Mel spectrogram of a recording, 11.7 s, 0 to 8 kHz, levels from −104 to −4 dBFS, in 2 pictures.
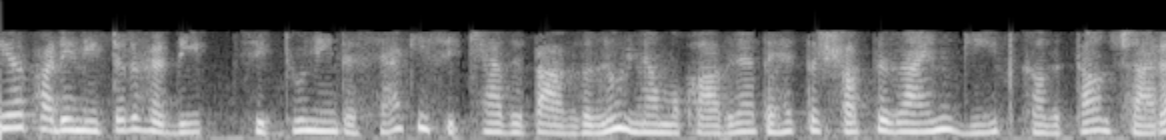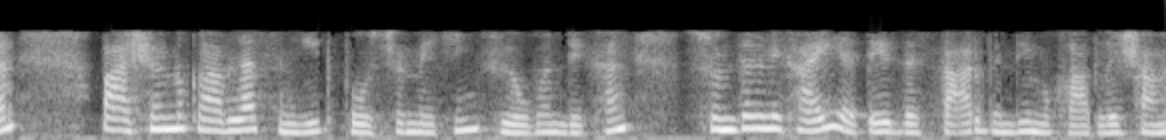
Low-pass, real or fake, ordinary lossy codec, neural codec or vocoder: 7.2 kHz; fake; AAC, 16 kbps; codec, 16 kHz, 1.1 kbps, Voila-Tokenizer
